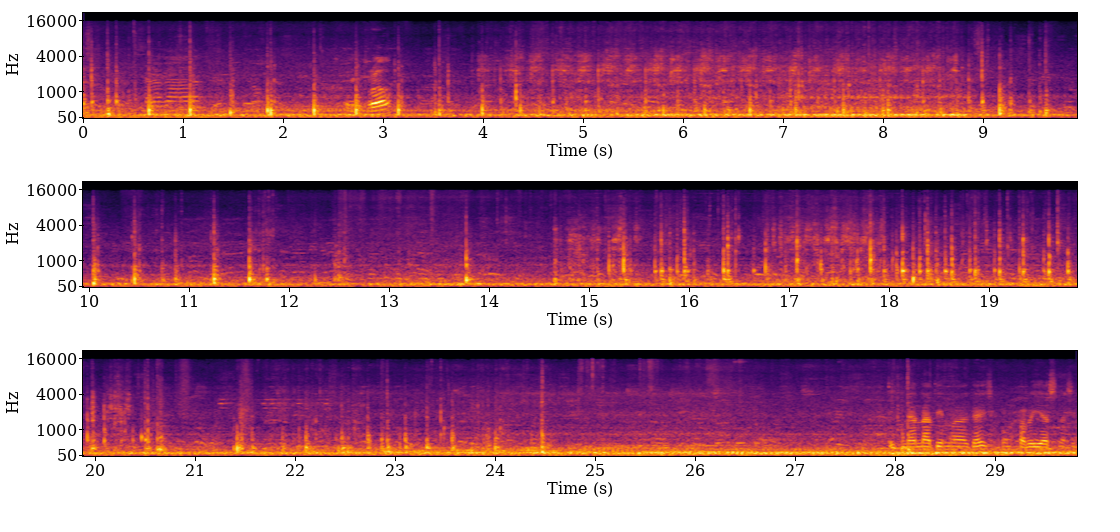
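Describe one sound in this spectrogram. Sticks knock and scrape against metal cans.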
